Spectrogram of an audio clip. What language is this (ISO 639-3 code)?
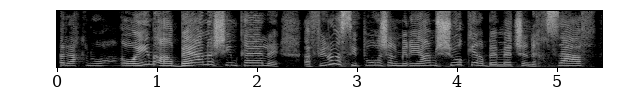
heb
